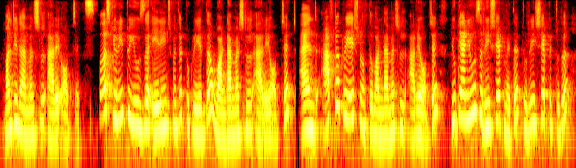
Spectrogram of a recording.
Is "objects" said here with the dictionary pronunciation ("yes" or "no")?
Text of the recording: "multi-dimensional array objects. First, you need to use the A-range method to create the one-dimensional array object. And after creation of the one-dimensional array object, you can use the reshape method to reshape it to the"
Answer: yes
